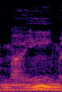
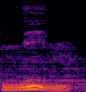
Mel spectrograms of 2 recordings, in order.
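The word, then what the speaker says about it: מים: So again, you can see in modern Hebrew, they would say ma'im. So they put a default vowel a there, but I don't believe it was ma'im. I believe it was just meme. It was the waters. It was meme.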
